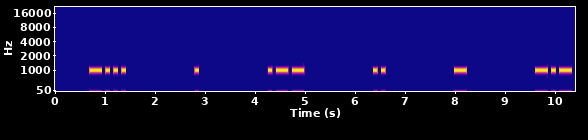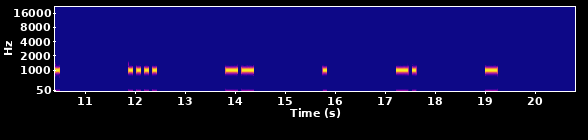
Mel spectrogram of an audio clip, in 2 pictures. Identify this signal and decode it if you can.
Morse code, heard as a keyed tone, about 15 wpm, spaced as for 5 wpm, 1000 Hz. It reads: BEWITCHMENT
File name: 5wpm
